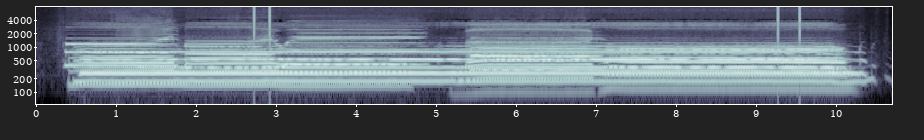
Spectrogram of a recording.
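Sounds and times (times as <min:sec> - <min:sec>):
barbershop tags all parts singing: 0:00.4 - 0:10.4.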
